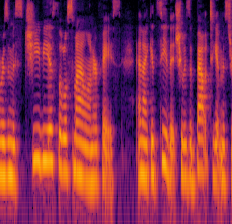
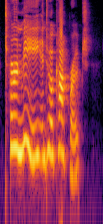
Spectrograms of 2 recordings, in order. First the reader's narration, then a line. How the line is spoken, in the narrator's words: shouted Mr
